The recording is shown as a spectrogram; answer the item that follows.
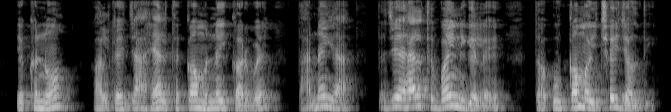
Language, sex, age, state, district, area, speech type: Maithili, female, 60+, Bihar, Samastipur, rural, spontaneous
